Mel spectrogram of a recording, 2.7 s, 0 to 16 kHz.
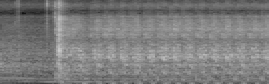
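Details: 1986 Merkur XR4Ti 2.3L turbo Ford donor engine, test-fired with no coolant, fuel line off, cranked to build oil pressure before adding fuel: steady, rapid starter cranking that never fires. Cranks but no start, cause unconfirmed.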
